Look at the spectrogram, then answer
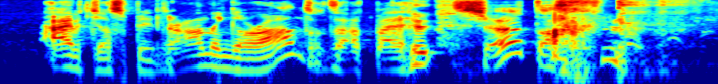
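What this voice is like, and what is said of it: Russian-sounding accent, a little German. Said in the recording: “the craziest thing about you, to me, is that accent ... what part of Russia are you from? Is it like north? Far north? ... It's a little polar bear. It's also, I think, a little German.”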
